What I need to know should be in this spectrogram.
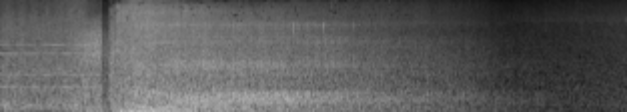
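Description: A loud explosion bursts and roars, then slowly fades.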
